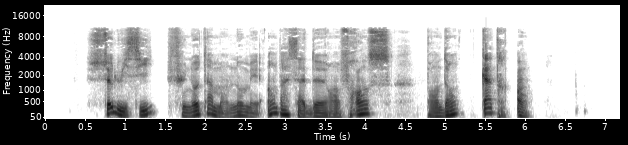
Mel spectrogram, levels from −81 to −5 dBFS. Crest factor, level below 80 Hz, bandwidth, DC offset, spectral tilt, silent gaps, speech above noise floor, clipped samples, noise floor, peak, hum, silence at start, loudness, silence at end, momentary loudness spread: 22 dB; -36 dBFS; 11.5 kHz; under 0.1%; -5 dB/octave; 1.48-1.52 s; 50 dB; under 0.1%; -71 dBFS; 0 dBFS; none; 0.55 s; -22 LUFS; 1.15 s; 8 LU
